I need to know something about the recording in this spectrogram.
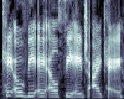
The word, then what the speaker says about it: Kowalczyk: "It's Kowalczyk," she shouted, slamming her hand on the desk. Kowalchik. How hard is that?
